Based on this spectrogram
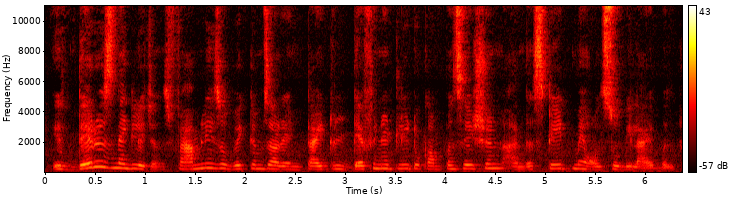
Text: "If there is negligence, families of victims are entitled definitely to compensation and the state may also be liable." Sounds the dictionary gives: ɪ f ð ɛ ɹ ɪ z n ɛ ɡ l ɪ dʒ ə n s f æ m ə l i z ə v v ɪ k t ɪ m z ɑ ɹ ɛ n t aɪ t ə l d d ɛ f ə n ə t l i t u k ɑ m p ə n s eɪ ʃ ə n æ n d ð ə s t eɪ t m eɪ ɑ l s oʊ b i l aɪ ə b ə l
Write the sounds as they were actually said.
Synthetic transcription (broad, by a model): ɪ f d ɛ ɹ ɪ z n ɛ ɡ l ɪ dʒ ə n s f æ m ə l i z ə v v ɪ k t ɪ m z ɑ ɹ ɛ n t aɪ t ə l d d ɛ f ə n ə t l i t u k ɑ m p ə n s eɪ ʃ ə n æ n d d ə s t eɪ t m eɪ ɑ l s oʊ b i l aɪ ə b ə l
